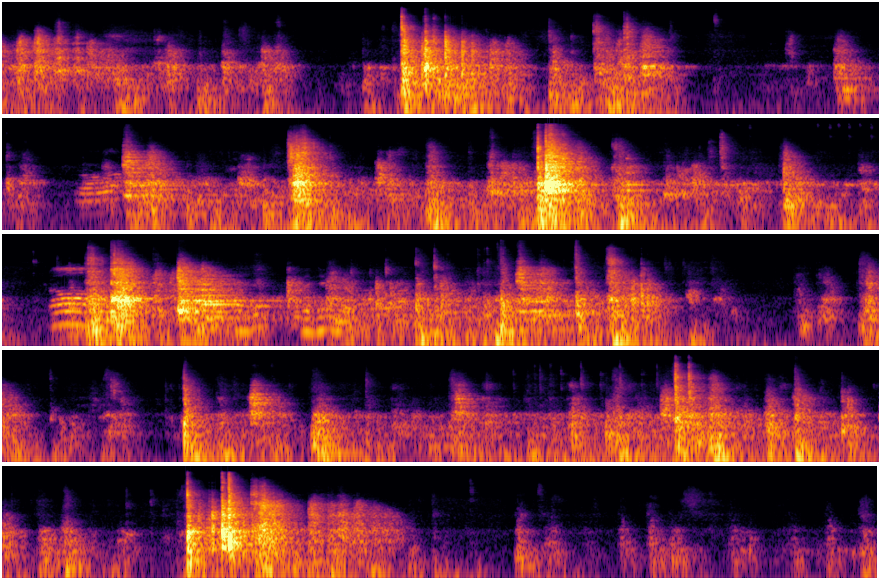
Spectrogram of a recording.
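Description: Foosball table in fast play: sharp clacks of the ball struck by the plastic men and knocks of the steel rods against the table, coming in irregular bursts with short lulls. A goal is scored in the first half.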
